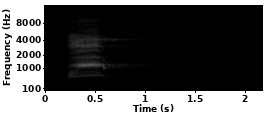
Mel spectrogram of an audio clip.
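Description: A single short, harsh, caw-like animal call about half a second long, dropping in pitch at its end.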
